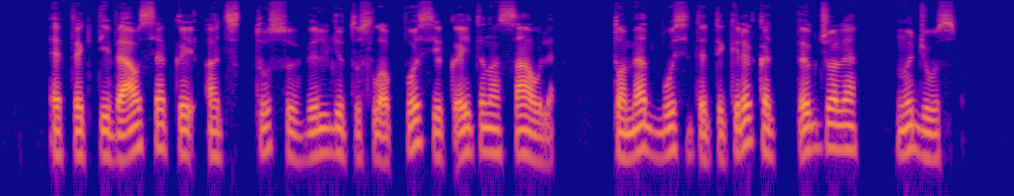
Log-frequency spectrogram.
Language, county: Lithuanian, Utena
